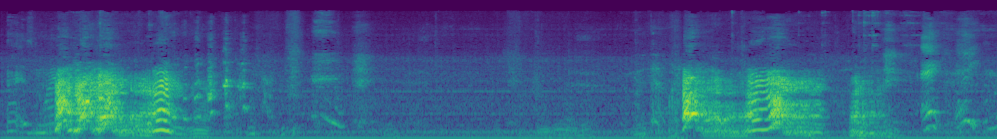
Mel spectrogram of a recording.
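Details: Siberian Husky indoors after stealing a blanket, giving loud harsh bursts of barking and grumbling around one and seven seconds, with quieter whines and a steady low hum between them.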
